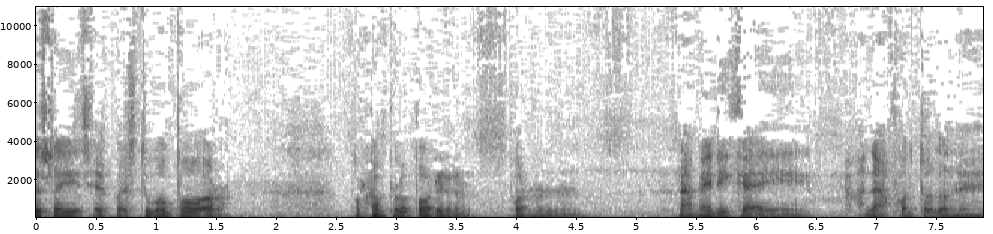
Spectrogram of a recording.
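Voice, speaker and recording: Vocal fry runs through a man's very deep, low voice as he talks at a moderate pace with ordinary pitch variation. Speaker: writer, journalist and radio broadcaster being interviewed. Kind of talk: interview answer, conversational.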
